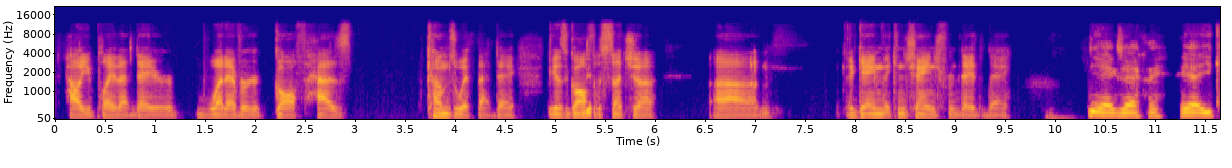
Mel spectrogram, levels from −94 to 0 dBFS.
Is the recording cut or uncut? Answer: uncut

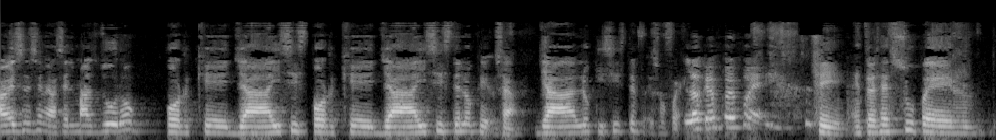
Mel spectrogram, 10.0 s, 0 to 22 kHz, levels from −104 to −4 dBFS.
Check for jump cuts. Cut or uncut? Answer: cut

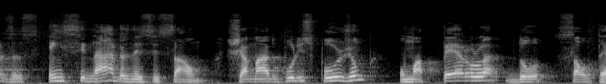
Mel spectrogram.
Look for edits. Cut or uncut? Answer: cut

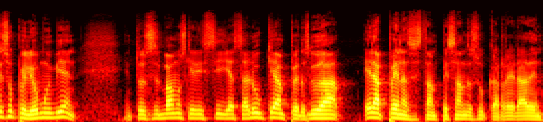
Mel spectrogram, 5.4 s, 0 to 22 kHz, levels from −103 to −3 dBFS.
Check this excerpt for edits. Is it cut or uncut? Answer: cut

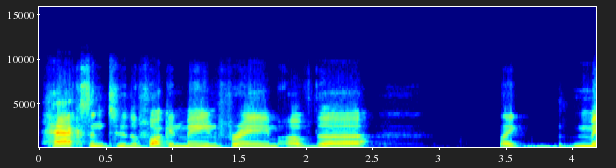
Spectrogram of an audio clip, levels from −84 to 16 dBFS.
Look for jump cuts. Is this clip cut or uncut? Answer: uncut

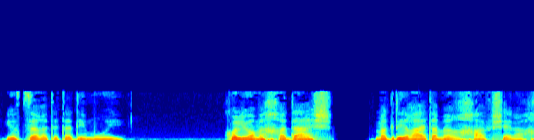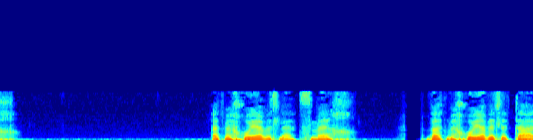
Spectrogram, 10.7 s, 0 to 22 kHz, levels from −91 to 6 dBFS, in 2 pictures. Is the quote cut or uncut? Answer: uncut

